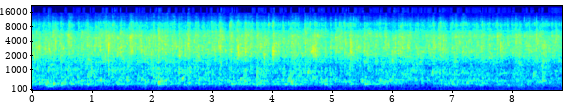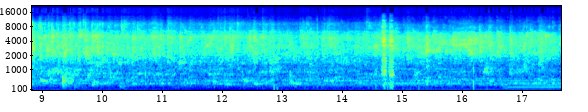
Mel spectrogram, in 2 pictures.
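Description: Water gushing steadily from a pump and hose into a holding tank, a constant bright hissing rush that stays even throughout with a brief splashy burst near the end.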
